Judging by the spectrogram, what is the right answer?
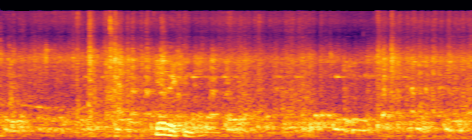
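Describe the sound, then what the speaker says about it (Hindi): Breeder pigeons of a pigeon keeper coo softly through steady background noise while someone talks nearby. "बहुत ही शानदार कबूतर, ब्रीडर कबूतर"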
